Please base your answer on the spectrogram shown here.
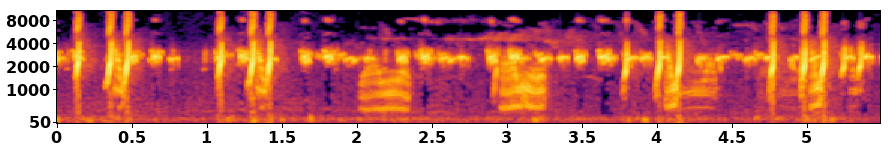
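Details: A wild common quail gives sharp, liquid three-note phrases about once a second over a steady high chirping, broken twice by short, harsh, grating bursts.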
